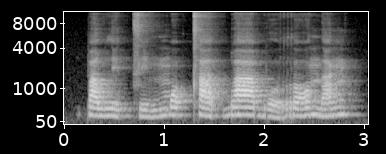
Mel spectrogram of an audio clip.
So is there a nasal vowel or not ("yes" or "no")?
no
